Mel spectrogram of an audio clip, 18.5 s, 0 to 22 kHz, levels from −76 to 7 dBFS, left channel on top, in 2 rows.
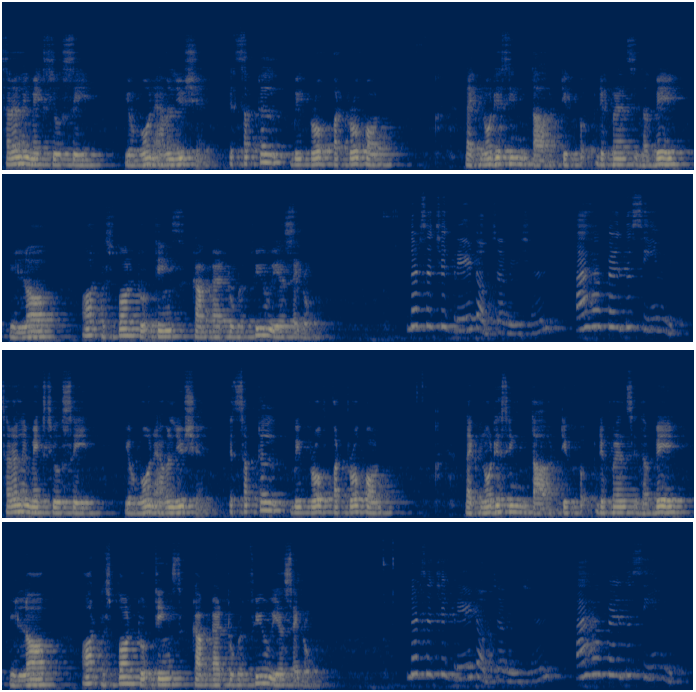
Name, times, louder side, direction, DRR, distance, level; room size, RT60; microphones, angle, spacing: voice 1, 0.0-1.2 1.6-2.8 3.0-5.1 6.2-9.0 9.3-9.8 10.3-13.4, right 1 dB, 55° right, 5 dB, 3.2 m, -30 dB
voice 2, 14.6-16.6 16.9-18.2, left 2 dB, 30° left, 4 dB, 3.3 m, -41 dB
25.5 x 25.5 x 2.2 m, 0.67 s
head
